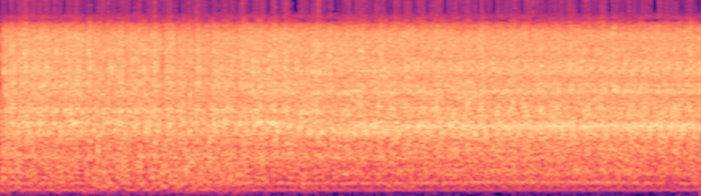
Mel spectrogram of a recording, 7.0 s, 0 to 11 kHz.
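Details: 1999 Ford F350 7.3L diesel, cold start after sitting for days, plugged in overnight, no check-engine light: loud steady clatter with an uneven shaky undertone at idle; shakes badly, smooth after restart; cause unknown.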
